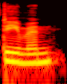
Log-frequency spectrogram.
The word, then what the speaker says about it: daemon: watching the movies, but I believe it's pronounced daemon or demon. It's demon. It's demon? Okay. Yeah, it's demon.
